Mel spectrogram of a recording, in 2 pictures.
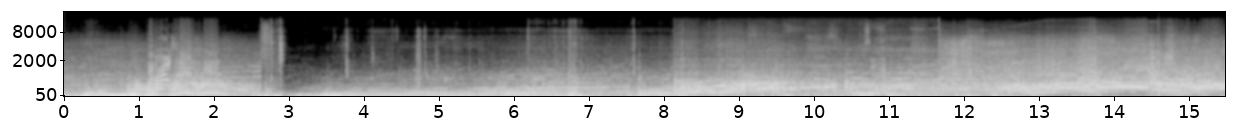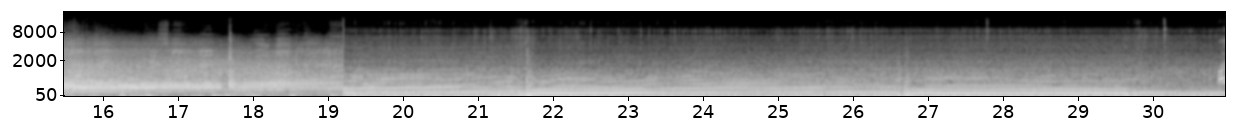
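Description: Two turbocharged cars, a Toyota Supra MK5 and a Volkswagen Jetta TSI, accelerating flat out in a drag race. The engine note climbs and drops back at each upshift, several times. Later it settles into a steadier, slowly rising note in the higher gears.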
